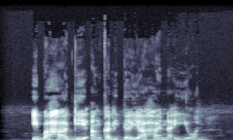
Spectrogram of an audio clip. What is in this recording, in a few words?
Tagalog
